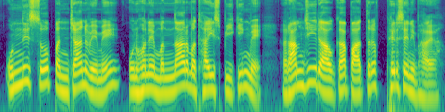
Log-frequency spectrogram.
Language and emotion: Hindi, neutral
